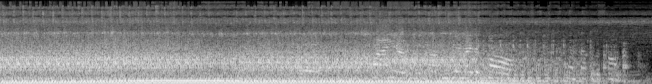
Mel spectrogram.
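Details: Freshly rebuilt Detroit Diesel 6-71 two-stroke in GM bus 3751, first run: firm, even idle beat of about four pulses a second, then a clean wind-down at shutdown; healthy.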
